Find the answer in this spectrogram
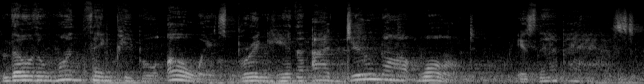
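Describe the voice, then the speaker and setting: A woman's voice: lowish voice, animated, slow. A woman playing a seductive madame of a pirate den in a video game, sultry and coaxing with whispered phrases. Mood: haughty teasing. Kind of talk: video game character acting. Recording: echoey hall, loud background noise.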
